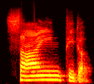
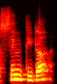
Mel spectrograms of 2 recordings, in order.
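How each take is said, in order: First: The first word sounds like 'sign'. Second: The first word sounds like 'sin'. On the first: The speaker calls it right. "it is pronounced as sine theta" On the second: The speaker calls it wrong. "This is not sin theta"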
